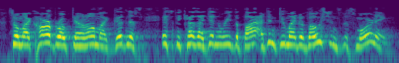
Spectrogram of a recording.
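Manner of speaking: a hammed-up anxious churchgoer; mock worried believer. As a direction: parody a believer blaming bad luck on missed devotions. Mocking a superstitious believer.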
